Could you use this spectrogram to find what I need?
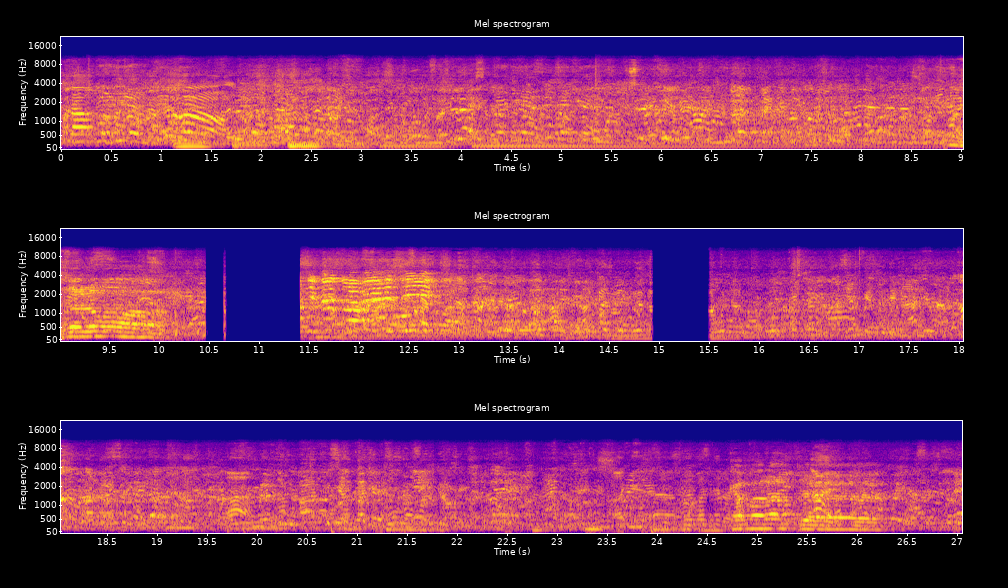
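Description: A crowd of men and women chatters loudly all around in a large echoing hall.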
